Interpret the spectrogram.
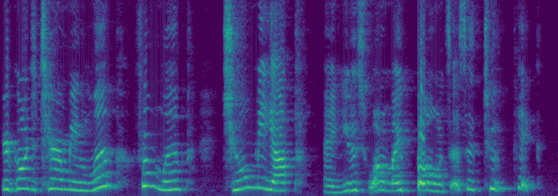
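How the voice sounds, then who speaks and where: A woman playing a brash, fast-talking young female thief and failed alchemist in a fantasy audio roleplay, chattering with sarcastic, exasperated bluster. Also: extremely high pitch, fairly bright tone. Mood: grumbling, wry. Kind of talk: fantasy audio roleplay, addressing an unseen listener.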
